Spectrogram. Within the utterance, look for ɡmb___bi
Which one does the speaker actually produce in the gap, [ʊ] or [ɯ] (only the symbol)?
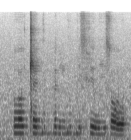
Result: ɯ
